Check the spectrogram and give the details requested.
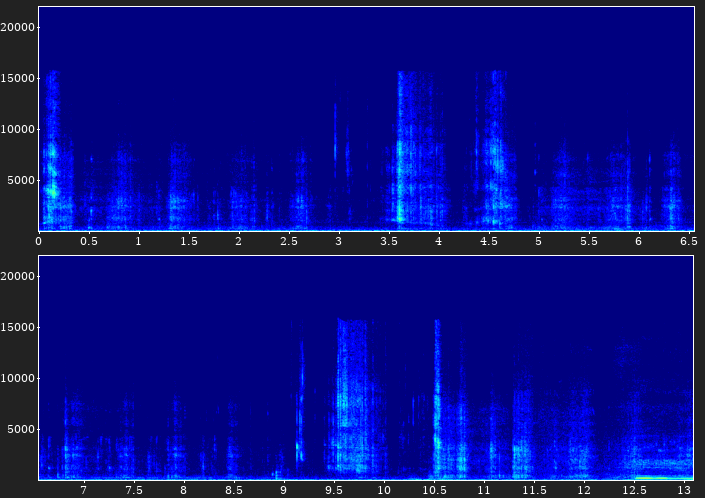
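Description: Crunching and chewing of a crispy battered onion ring, with several crisp bites spread through the chewing. A short low vocal sound near the end.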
